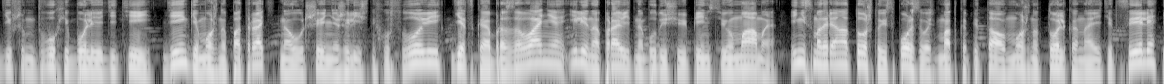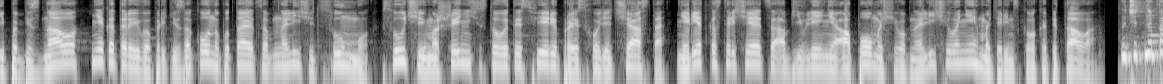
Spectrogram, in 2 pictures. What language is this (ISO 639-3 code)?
rus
